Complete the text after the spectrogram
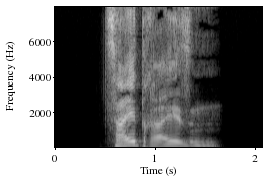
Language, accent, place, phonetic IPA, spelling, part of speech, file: German, Germany, Berlin, [ˈt͡saɪ̯tˌʁaɪ̯zn̩], Zeitreisen, noun, De-Zeitreisen.ogg
- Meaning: plural of Zeitreise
